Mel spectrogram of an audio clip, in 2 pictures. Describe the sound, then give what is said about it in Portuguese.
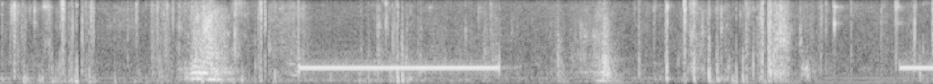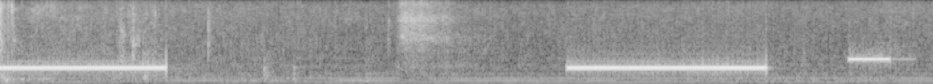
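Telephone line tone during a call transfer: three long, even, mid-pitched tones of about two seconds each, separated by stretches of faint noise, then one brief higher beep at the end. “Obrigado, senhor, só um minuto, por favor. Transferência.”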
